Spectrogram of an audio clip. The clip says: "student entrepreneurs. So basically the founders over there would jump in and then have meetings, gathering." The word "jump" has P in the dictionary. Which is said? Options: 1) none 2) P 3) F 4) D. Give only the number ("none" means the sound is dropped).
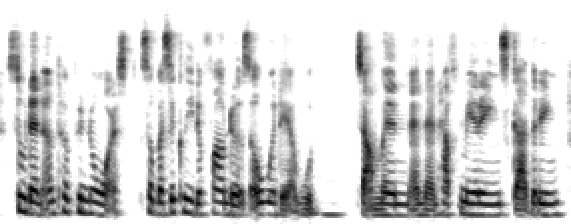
1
